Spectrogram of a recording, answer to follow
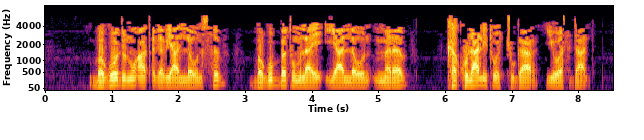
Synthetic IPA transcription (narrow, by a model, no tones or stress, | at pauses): bəɡo̞d̪ɨnuʔa̰t̪ʼɡəβjalːəwnsɨβ | bəɡubːət̪ʰumlajːalːəwnməɾəβ | kʰəkʰulalit̪ʰo̞t͡ʃːuɡaɾjɪwɔsd̪a̰l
